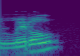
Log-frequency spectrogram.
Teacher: that's a schwa before an l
